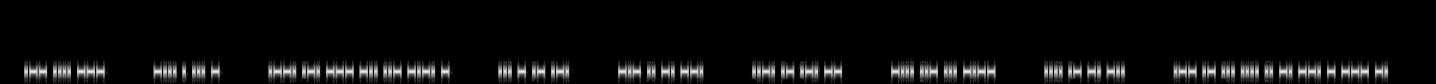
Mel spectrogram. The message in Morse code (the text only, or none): WHO BEST PRODUCT STAR KING FARM BUSY HAND WASHINGTON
